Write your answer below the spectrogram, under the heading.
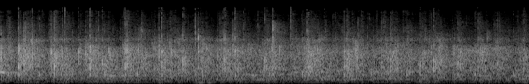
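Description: A room full of people claps steadily, a dense, continuous wash of hand claps that stays fairly even in loudness for several seconds with no voices standing out.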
